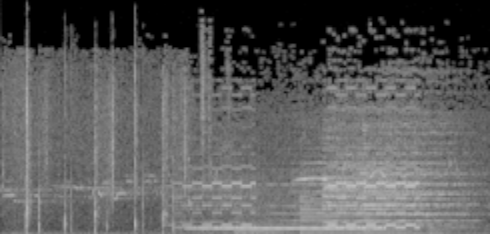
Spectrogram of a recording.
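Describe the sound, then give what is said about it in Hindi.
A telephone rings with a warbling electronic tone for a couple of seconds, following a few sharp knocks or hoofbeat-like clops at the start; no one speaks. “खुदा करे ताहिर का फोन हो।”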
